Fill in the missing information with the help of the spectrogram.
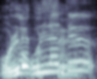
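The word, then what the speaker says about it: OLEDoS: 이 뭐라고 읽어야 되는 거예요? 올레드 온 실리콘. 네, 올레도스. 올레도스. 네, 올레도스로.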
